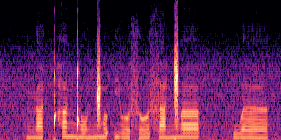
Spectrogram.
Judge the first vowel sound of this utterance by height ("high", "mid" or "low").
low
